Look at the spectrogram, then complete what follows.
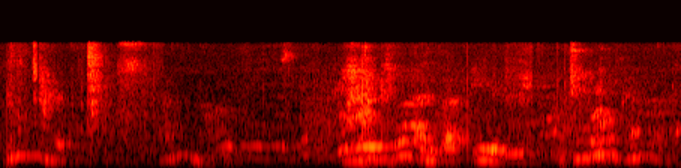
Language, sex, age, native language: Icelandic, female, 9, Icelandic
